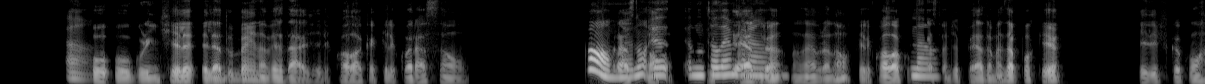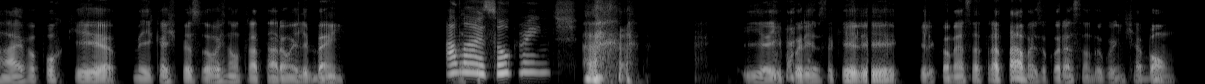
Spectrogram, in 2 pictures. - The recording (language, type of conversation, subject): Portuguese, advice, Como você lida com datas comemorativas e memórias compartilhadas?
- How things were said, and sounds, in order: laugh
